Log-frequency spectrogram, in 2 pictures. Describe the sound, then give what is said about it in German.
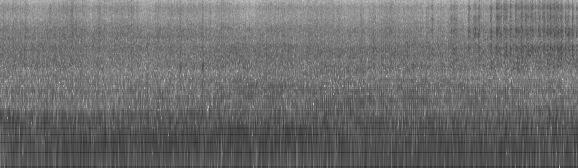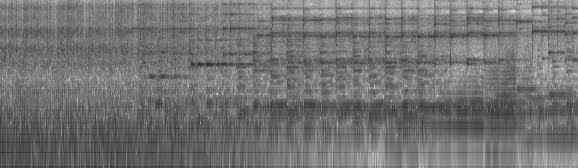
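A loud, continuous airplane engine roars, revving steadily as the plane takes off with two people who have boarded it, then gives way to music in the last few seconds. “in das Flugzeug gestiegen und mit ihm davongeflogen waren”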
